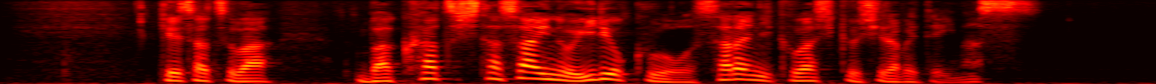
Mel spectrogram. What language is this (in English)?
Japanese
